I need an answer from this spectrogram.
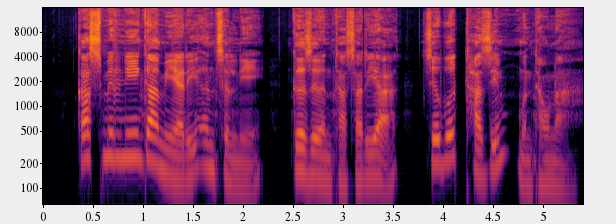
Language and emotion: Bodo, happy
